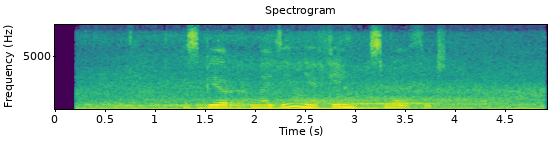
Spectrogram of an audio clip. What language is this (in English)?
Russian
